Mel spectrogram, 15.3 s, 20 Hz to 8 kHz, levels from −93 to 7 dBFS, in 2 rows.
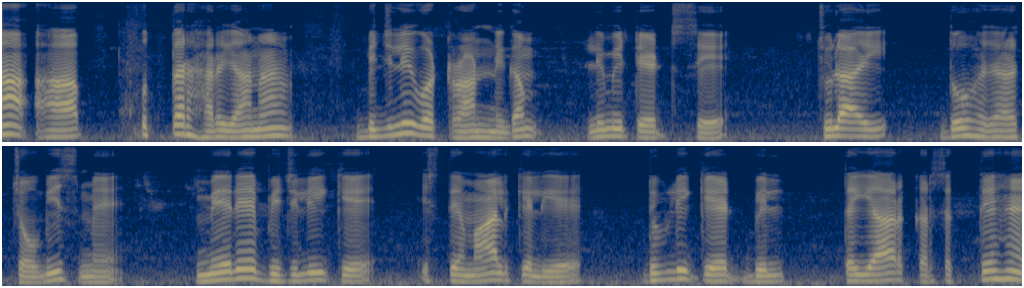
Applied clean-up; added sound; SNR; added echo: none; none; none; none.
